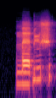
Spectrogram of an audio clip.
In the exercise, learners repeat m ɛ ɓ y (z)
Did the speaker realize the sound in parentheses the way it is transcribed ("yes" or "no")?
no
